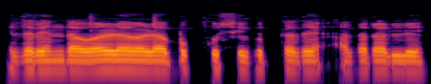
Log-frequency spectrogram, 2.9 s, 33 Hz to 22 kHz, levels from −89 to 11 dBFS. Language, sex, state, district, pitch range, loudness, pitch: Kannada, male, Karnataka, Gulbarga, 100-105 Hz, -18 LUFS, 105 Hz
